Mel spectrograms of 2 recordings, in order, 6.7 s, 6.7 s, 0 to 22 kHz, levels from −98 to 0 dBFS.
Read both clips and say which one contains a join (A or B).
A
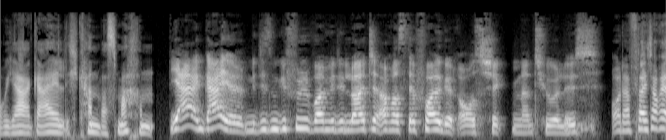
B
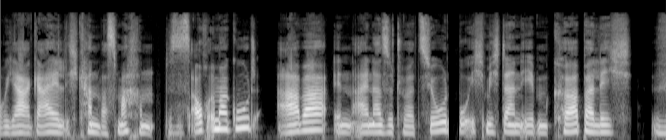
B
